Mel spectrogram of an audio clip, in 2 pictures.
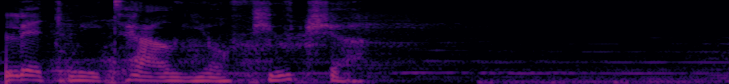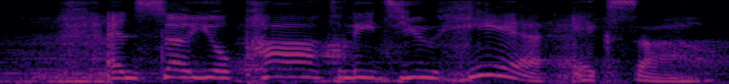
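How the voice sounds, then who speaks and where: A woman voicing a knowing, mysterious fortune-teller in a video game, with drawn-out, theatrical delivery. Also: fairly low pitch, big pitch swings. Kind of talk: scripted game dialogue. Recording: music clearly behind the voice.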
